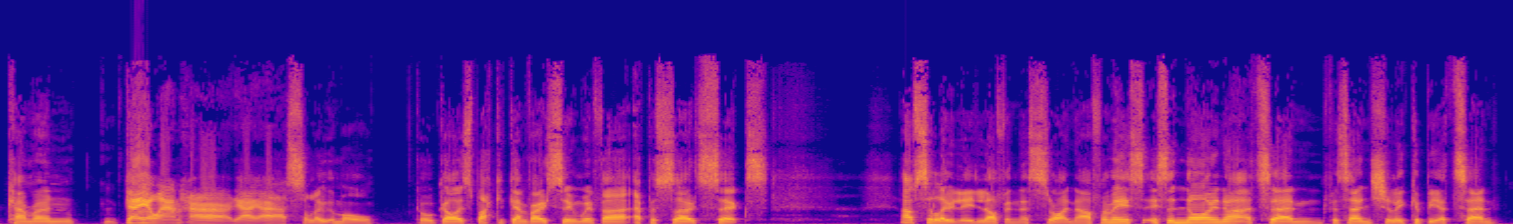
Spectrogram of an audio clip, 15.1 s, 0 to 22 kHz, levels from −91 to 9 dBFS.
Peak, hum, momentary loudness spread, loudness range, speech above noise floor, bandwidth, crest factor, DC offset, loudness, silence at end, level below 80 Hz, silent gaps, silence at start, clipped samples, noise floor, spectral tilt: 0 dBFS; none; 9 LU; 3 LU; 38 dB; 17 kHz; 14 dB; under 0.1%; -13 LUFS; 0.2 s; -52 dBFS; none; 0.1 s; under 0.1%; -52 dBFS; -3.5 dB/octave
